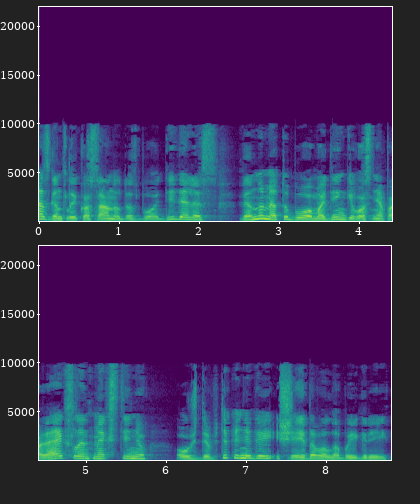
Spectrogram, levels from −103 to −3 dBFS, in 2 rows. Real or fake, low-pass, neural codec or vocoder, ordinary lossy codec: real; 9.9 kHz; none; AAC, 32 kbps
